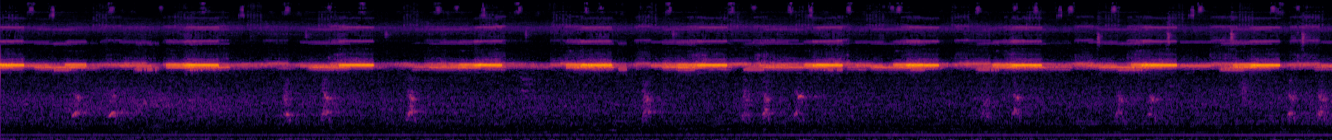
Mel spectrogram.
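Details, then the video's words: Cricket chorus with a constant shrill, high-pitched ring broken by short, uneven bursts of louder pulsed chirping, several per two seconds, and faint scattered lower chirps behind. "Nature sounds, cricket relax"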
